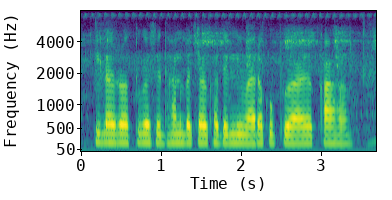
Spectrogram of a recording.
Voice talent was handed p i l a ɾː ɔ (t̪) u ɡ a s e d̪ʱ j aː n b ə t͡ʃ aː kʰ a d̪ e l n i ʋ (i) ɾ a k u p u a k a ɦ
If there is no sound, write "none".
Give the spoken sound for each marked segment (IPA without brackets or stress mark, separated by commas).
t̪, a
